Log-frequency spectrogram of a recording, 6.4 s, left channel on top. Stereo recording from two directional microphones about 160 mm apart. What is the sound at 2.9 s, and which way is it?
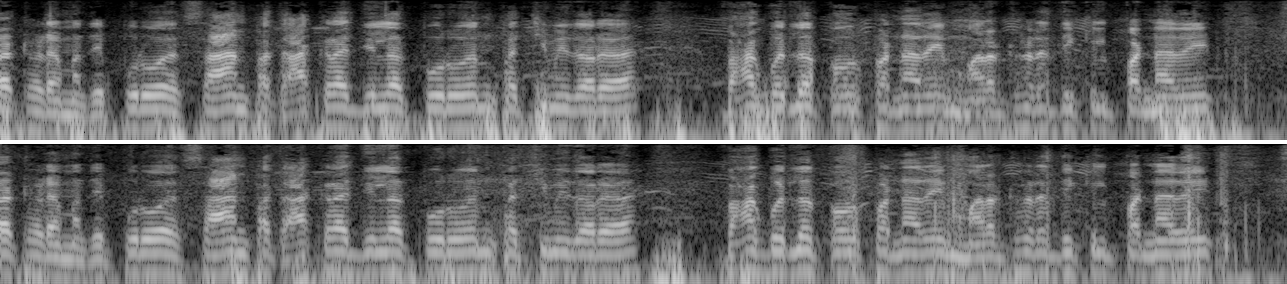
Speech, 30° right (ahead or behind).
